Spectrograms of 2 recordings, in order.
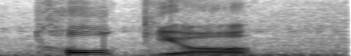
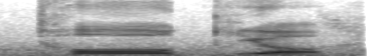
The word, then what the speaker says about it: Tokyo: that we know today tokyo two syllables not three by the way all right tokyo i used to do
